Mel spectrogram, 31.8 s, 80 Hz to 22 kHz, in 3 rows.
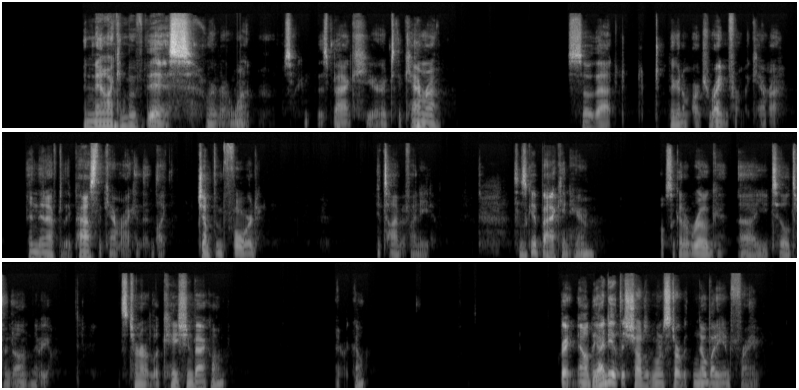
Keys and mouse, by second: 0.0-1.1 shift+middle drag, 1.6 shift+middle click, 2.1 middle click, 2.5 middle click, 2.9 g, 3.6 shift+middle click, 5.4 shift+middle click, 5.8 g, 7.1-12.1 drag, 11.7 shift+middle click, 12.8 g, 14.3 g, 15.5 middle click, 17.0 KP_0, 20.9 click, 25.8-27.1 drag, 27.2 space, 28.5 click, 28.5 space.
